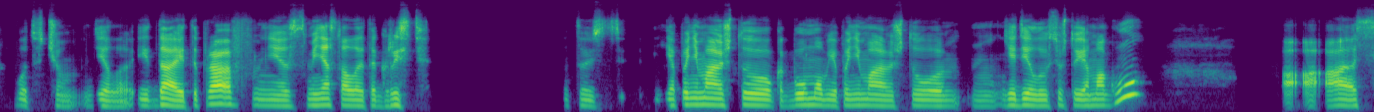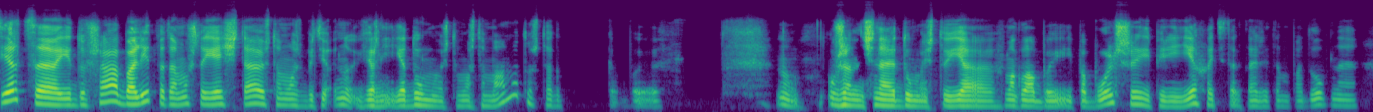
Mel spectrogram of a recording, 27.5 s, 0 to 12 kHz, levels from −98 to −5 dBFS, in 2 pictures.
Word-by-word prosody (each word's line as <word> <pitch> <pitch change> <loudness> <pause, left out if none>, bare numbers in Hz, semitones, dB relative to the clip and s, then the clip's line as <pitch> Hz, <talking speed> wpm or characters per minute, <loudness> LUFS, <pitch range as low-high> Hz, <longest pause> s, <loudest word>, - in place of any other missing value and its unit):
Вот - - -9
в - - -6
чем - - -6 0.2
дело. 125 -4 -3
И 140 -1 -4
да, 135 0 +7
и 125 - +5
ты - - -6
прав, 170 -1 +5
мне 135 -2 -1
с 125 - -1
меня 145 +1 +5
стало 140 -2 +1
это 135 +1 -3
грызть. 130 +4 0 1.5
То 140 - -10
есть, 135 - -3 0.4
я 145 -1 -4
понимаю, 155 -1 +4
что, 145 -1 +1
как 125 - -11
бы 145 +2 0
умом 150 -2 -1
я 130 - -2
понимаю, 140 -2 0
что, 130 -1 -3
м, 125 +1 -16
я 145 +2 0
делаю 140 -1 +1
всё, 150 - -5
что 140 +1 -3
я 135 0 +3
могу 265 - +1 1.4
а - - 0 0.2
а 140 -1 +2
а - - 0
сердце 185 - +4
и 150 0 +1
душа 210 +11 0
болит, 175 +6 +3
потому 165 -1 -4
что 170 - -2
я 160 +1 +3
считаю, 175 +2 +1
что 150 - -9
может 145 -3 -10
быть, 130 -3 -9
ну, 155 -3 -9
вернее, 125 0 -5
я 135 +2 -1
думаю, 130 -3 -7
что 115 +4 -9
может 125 -1 -11
и - - -13
мама 135 - -10
тоже 185 - -13
так, 140 -2 -15 0.5
как - - -26
бы - - -17 1.1
ну, - - -11 0.3
уже 150 -2 +3
начинает 135 -1 +3
думать, 125 -3 -5
что 130 - -4
я, 125 -2 0
могла 135 -2 -3
бы 120 +1 -9
и 120 - -11
побольше, 160 - -1
и 135 - -6
переехать, 130 +7 -6
и - - -17
так - - -15
далее 125 -1 -12
и 120 - -26
тому 125 -1 -22
подобное. 135 +1 -15
140 Hz, 170 wpm, -23 LUFS, 130-155 Hz, 1.5 s, да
